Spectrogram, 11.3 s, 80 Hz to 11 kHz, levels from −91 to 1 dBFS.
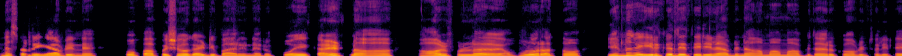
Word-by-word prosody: "என்ன 285 +8 -1
சொல்றீங்க?" 155 -4 0
அப்படின்னேன் 130 -2 -1 0.4
போப்பா 160 -2 +1
போய் 145 -2 +2
ஷூவ 170 0 +4
கழட்டி 140 -1 +2
பாருன்னாரு. 120 -1 -2 0.2
போய் 170 +4 +3 0.2
கழட்டுனா 165 +3 +3 0.8
கால் 155 +8 +3
ஃபுல்லா 180 +5 +1 0.3
அவ்ளோ 195 - 0 0.2
ரத்தம். 180 +5 -2 0.5
"என்னங்க 240 +4 +2
இருக்குறதே 225 +1 +3
தெரியல?" 195 -1 +2
அப்படின்னா, 170 +2 -3
"ஆமா, 150 0 -3
ஆமா 145 0 -4
அப்படிதான் 130 +4 -3
இருக்கும்" 145 -1 -4
அப்படின்னு 135 0 -6
சொல்லிட்டு 130 +4 -4
150 Hz, 130 wpm, -23 LUFS, 135-180 Hz, 0.8 s, ஷூவ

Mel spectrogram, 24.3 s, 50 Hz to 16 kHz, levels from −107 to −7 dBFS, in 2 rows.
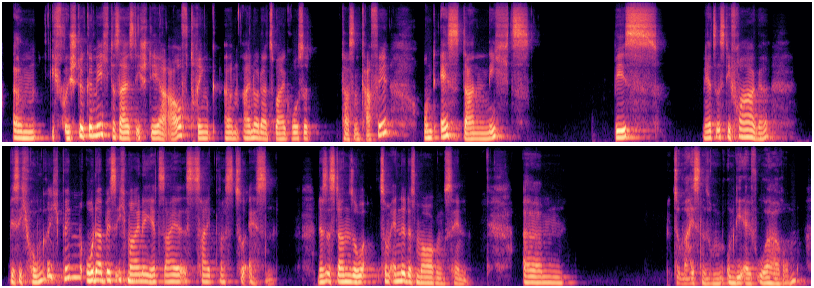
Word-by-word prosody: Ähm, 165 -1 +2
ich 185 - -6
frühstücke 210 +8 +5
nicht, 245 -1 +3
das 180 -1 -1
heißt, 155 -1 +3
ich 175 - -3
stehe 155 -2 0
auf, 230 +1 +1
trinke, 155 -6 -2
ähm, 155 -1 -2
1 165 +1 +1
oder 160 -3 +1
2 145 -1 -2
große 155 +1 -2 0.4
Tassen 135 -1 -5
Kaffee 280 - 0 0.5
und 170 +1 0
esse 225 +2 +4
dann 145 0 0
nichts 205 +4 -3 1.3
bis 180 0 +4 0.6
jetzt 170 +2 -1
ist 180 0 -2
die 175 - +2
Frage, 185 -2 0 0.7
bis - - -2
ich - - -5
hungrig 210 - +1
bin 275 +2 0
oder 210 -2 +6
bis 210 +1 +3
ich 220 0 -4
meine, 180 -1 +3
jetzt 170 0 0
sei 175 0 0
es 175 0 -2
Zeit, 170 0 -5
was 175 +1 -7
zu - - -6
essen. - - -9 0.6
Das 165 +3 +1
ist 185 -1 0
dann 175 0 +5
so 165 0 +2
zum 180 -2 -1
Ende 190 +1 +4
des 170 0 0
Morgens 140 -4 -2
hin. 65 - -10 0.8
Ähm 150 -2 -4 1.5
so 135 - -8
meistens 130 +2 -5
um 125 +1 -7
um 145 -3 -2
die 145 - -1
11:00 135 +3 -2
herum. 135 +10 -6
170 Hz, 145 wpm, -20 LUFS, 150-185 Hz, 1.5 s, oder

